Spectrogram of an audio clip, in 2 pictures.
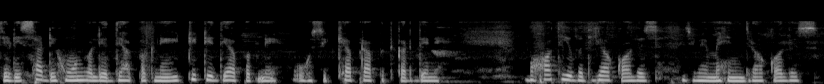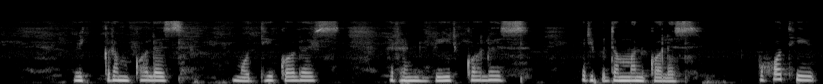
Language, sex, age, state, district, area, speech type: Punjabi, male, 45-60, Punjab, Patiala, urban, spontaneous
